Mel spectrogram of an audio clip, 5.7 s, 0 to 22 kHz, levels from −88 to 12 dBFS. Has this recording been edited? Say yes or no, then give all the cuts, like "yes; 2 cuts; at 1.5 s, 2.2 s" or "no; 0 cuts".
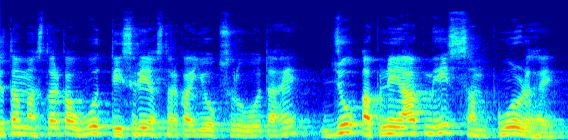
no; 0 cuts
